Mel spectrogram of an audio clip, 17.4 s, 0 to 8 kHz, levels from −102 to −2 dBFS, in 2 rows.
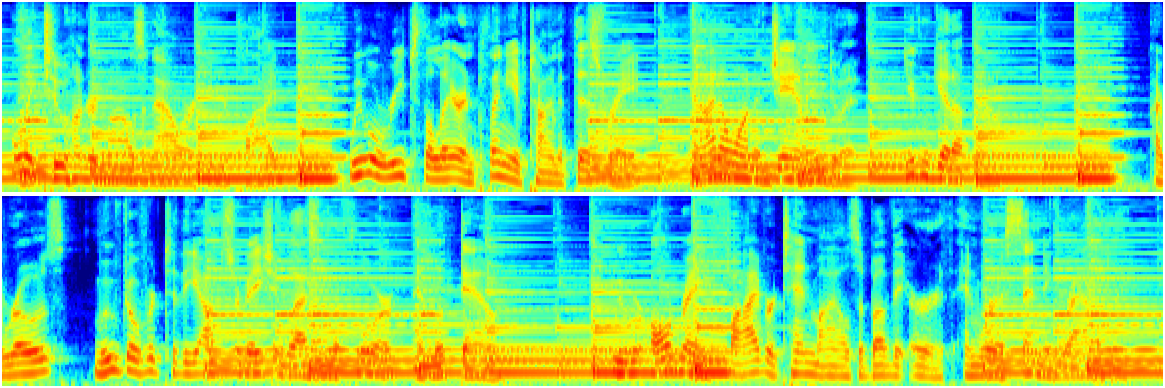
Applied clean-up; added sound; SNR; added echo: none; Acoustic guitar / Strum; -1 dB; none.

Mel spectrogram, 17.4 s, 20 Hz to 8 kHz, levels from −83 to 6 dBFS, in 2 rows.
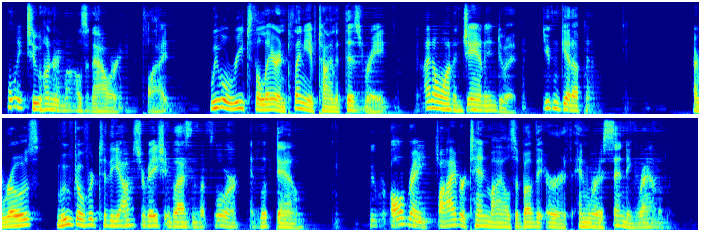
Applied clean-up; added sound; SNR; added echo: neural mask model DeepFilterNet 3.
